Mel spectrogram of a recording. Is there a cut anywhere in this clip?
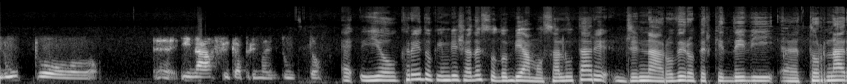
no; 0 cuts

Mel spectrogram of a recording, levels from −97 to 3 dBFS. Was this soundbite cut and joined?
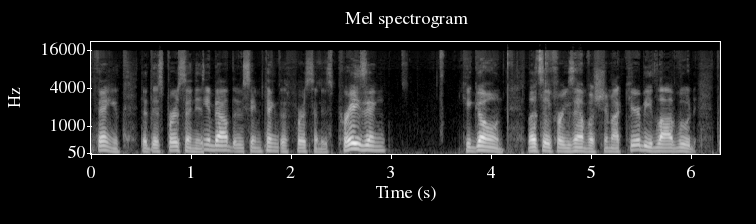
yes; 3 cuts; at 1.1 s, 1.5 s, 1.9 s

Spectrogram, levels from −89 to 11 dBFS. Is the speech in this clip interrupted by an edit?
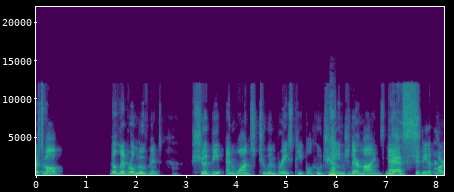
yes; 1 cut; at 3.7 s

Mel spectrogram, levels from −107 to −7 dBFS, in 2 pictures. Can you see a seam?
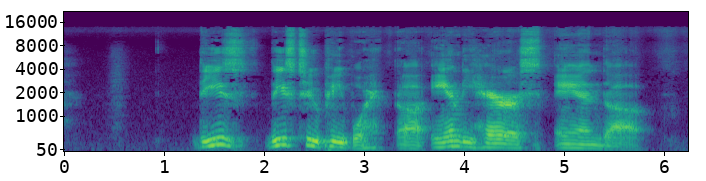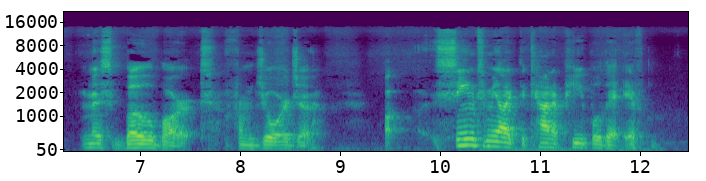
no; 0 cuts

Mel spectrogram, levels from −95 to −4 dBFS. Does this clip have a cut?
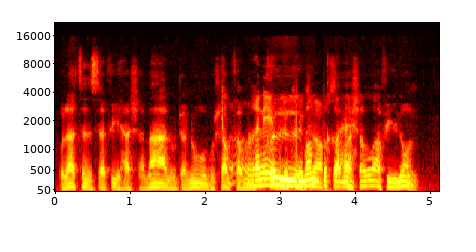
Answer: no; 0 cuts

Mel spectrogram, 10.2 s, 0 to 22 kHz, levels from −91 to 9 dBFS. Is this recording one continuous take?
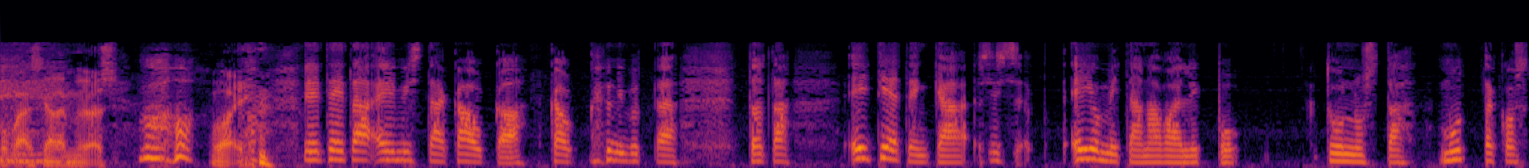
yes; 0 cuts

